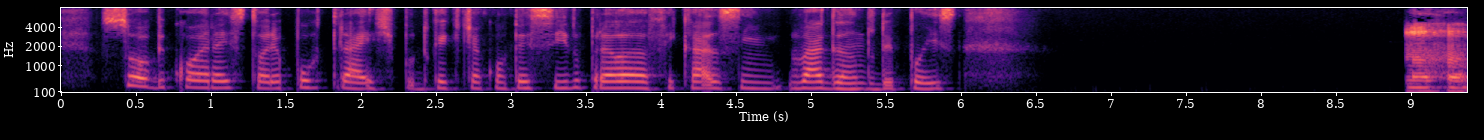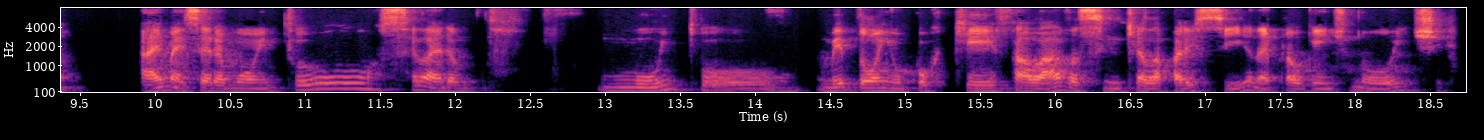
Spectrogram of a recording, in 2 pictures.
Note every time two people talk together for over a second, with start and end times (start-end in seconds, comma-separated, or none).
none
